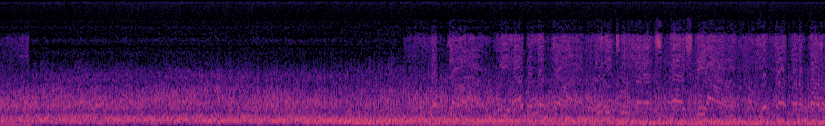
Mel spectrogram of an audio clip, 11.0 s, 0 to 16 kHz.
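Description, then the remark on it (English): The engines of the Apollo 11 rocket roar continuously at liftoff on July 16, 1969, carrying three American astronauts, a loud, steady, crackling rumble filling the whole clip and growing slightly harsher partway through, with no pauses. “On July 16, 1969, three American astronauts lifted off in Apollo 11.”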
